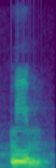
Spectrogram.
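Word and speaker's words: ميم: Ya, mim dilafalkan persis seperti kita melafalkan huruf M pada abjad alfabet.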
